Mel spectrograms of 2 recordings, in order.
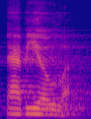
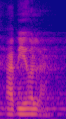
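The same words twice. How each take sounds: First: The name is pronounced with English sounds. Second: The name is pronounced with Spanish sounds. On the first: It is adapted so English speakers understand it. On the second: This is how the name is said at home.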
